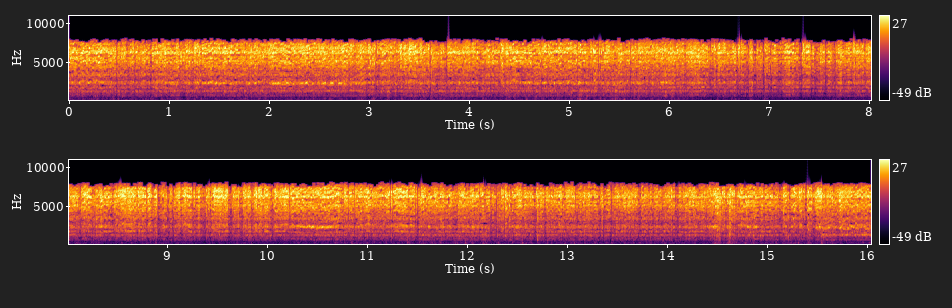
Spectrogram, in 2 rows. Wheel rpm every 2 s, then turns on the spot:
230, 220, 220, 230, 240, 230, 230, 230.
none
